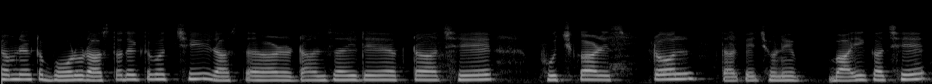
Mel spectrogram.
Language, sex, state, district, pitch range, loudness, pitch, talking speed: Bengali, female, West Bengal, North 24 Parganas, 195-230 Hz, -31 LUFS, 210 Hz, 120 wpm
